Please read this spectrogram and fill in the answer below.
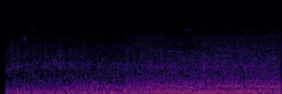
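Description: A full field of turbocharged side-by-side racing UTVs revving together as the pack launches from the start line, the sound growing slightly louder.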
